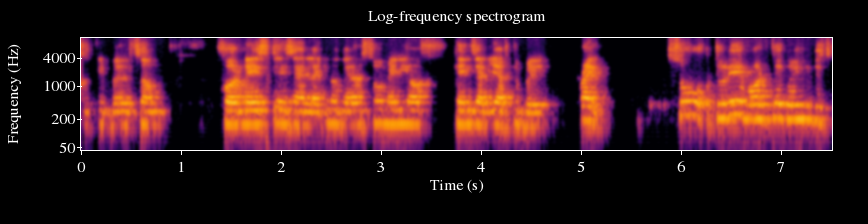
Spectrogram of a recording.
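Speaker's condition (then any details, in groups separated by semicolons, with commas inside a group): No condition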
